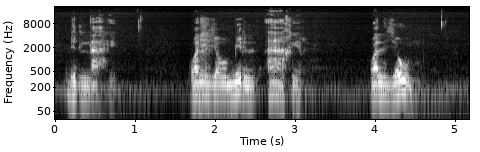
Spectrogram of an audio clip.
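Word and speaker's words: بالله: Tu'minuna billahi, maka lamnya itu dibacanya adalah tarkik, yaitu tipis, billahi.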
